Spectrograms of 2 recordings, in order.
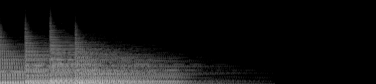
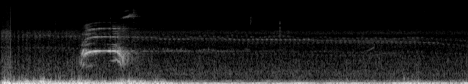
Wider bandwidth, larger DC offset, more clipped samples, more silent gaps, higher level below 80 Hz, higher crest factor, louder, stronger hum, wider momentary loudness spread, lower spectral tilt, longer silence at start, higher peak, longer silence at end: about the same, 10.5 kHz vs 10 kHz; neither; neither; neither; second, -34 dBFS vs -16 dBFS; about the same, 18 dB vs 14 dB; second, -27 LUFS vs -22 LUFS; neither; about the same, 14 LU vs 13 LU; first, -8 dB/octave vs -6.5 dB/octave; about the same, 0 s vs 0 s; second, -10 dBFS vs 0 dBFS; first, 1.75 s vs 0 s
